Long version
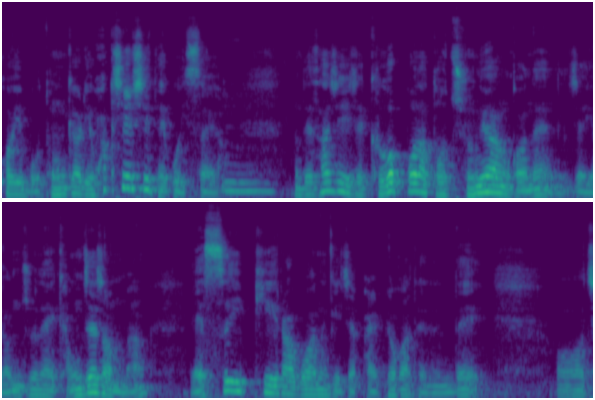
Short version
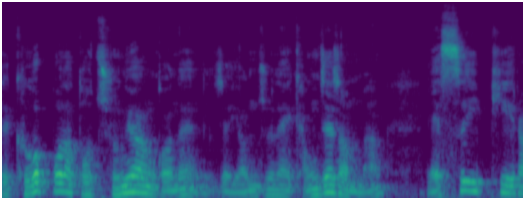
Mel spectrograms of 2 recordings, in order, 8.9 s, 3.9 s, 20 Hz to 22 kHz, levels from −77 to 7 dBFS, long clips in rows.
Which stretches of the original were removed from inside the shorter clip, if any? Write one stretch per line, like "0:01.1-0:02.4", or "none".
none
